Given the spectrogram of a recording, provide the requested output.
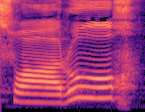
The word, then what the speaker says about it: صاروخ: Number one is swaruch. Swaruch, ha sound, okay, from your upper part of your throat you have to say, you have to pronounce ha sound.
